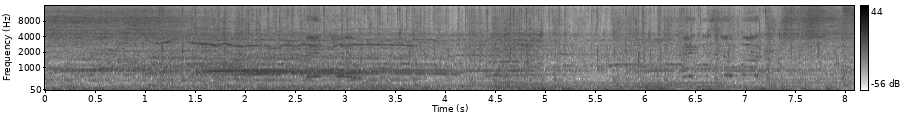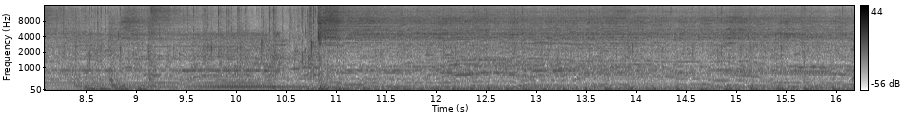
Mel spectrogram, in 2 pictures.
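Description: Live rock band with guitar, bass and drums playing loud through a club PA, with sustained chords; a sharp crash about eleven seconds in.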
